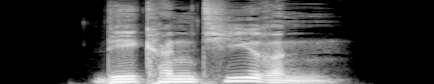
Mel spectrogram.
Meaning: 1. to decant (to pour off (a liquid) gently, so as not to disturb the sediment) 2. to decant (to pour from one vessel into another)
- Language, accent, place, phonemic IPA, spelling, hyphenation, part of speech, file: German, Germany, Berlin, /dekanˈtiːʁən/, dekantieren, de‧kan‧tie‧ren, verb, De-dekantieren.ogg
